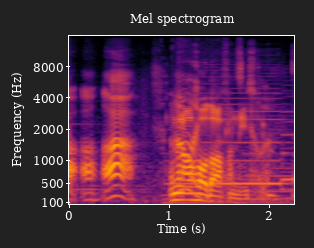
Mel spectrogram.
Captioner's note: laughs evilly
